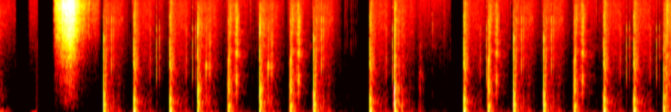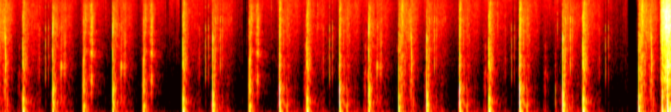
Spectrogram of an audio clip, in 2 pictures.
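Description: Footsteps tap quickly and steadily on hard stone.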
